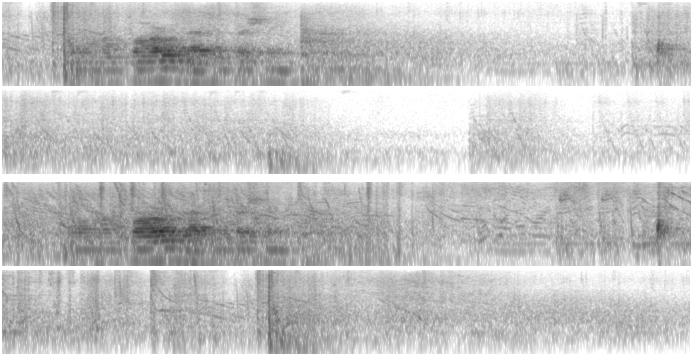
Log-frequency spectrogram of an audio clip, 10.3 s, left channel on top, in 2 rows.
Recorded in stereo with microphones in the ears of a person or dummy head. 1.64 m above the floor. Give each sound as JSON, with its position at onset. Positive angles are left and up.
{"t": 0.5, "sound": "a man speaking", "side_deg": -40, "distance_m": 3.0}
{"t": 2.2, "sound": "an explosion", "side_deg": 70, "distance_m": 2.5}
{"t": 4.9, "sound": "a whoosh", "side_deg": -65, "distance_m": 0.6}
